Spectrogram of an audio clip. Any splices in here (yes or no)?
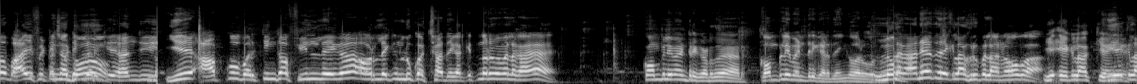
yes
